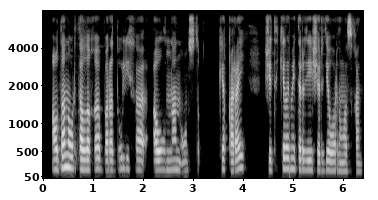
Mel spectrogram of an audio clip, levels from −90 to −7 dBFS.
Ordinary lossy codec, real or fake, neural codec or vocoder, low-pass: none; real; none; none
